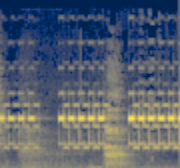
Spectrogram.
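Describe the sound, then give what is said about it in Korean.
A phone rings on and on with a rapid, high-pitched electronic trill in quick repeated pulses, broken by a short pause and a brief burst of noise. No one answers, and no one speaks. “아, 아왜 안 받아?”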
